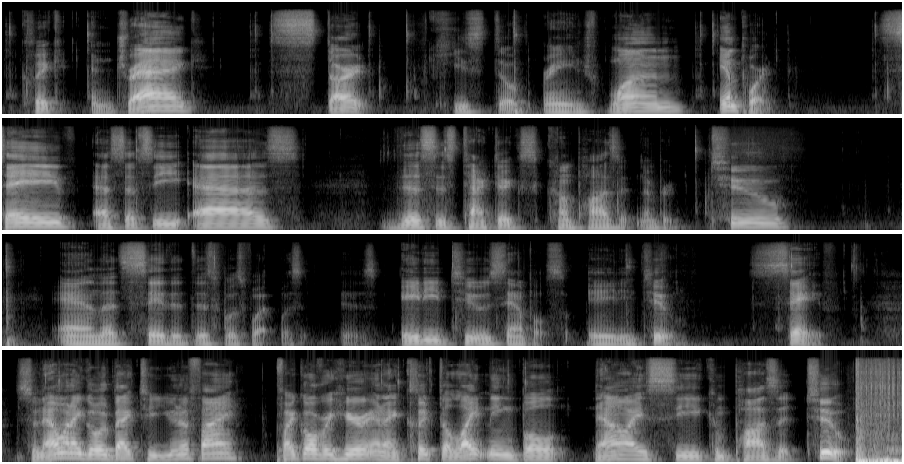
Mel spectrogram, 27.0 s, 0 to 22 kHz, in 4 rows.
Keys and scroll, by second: 4.0 l, 13.7 2, 18.1 8, 18.4 2, 21.3 alt+super+Tab, 21.9 super+Tab.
